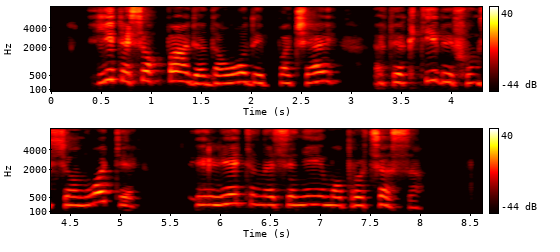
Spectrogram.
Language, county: Lithuanian, Utena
